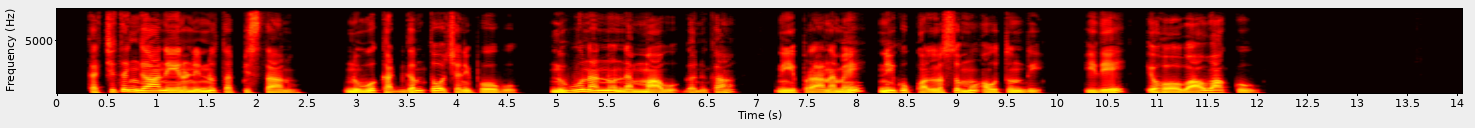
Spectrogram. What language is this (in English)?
Telugu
